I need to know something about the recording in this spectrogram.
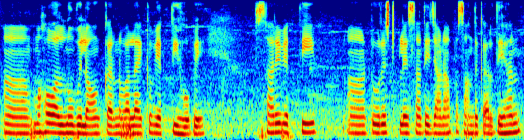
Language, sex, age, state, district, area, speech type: Punjabi, female, 18-30, Punjab, Bathinda, rural, spontaneous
